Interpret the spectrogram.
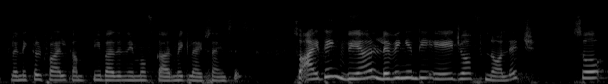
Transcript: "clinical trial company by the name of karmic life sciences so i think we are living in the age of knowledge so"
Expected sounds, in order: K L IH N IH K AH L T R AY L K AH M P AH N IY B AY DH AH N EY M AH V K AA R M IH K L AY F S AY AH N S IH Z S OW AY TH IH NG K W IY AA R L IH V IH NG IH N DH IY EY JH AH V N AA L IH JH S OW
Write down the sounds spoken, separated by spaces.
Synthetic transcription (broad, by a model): K L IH N IH K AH L T R AY L K AH M P AH N IY B AY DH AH N EY M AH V K AA R M IH K L AY F S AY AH N S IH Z S OW AY T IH NG K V IY AA R L IH V IH NG IH N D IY EY JH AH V N AA L IH JH S OW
